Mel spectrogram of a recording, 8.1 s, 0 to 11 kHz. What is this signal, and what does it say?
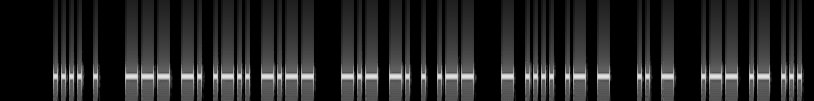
Morse code, heard as a keyed tone, about 30 wpm, 700 Hz. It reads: HE ONLY KNEW THAT IT WAS
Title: Sentences from Top 1000 Words - Review Part 2 - 30wpm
